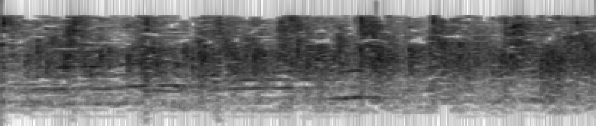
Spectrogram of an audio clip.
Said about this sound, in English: Let's just thank the Lord. Let's just give the Lord a hand clap offering of praise right now.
